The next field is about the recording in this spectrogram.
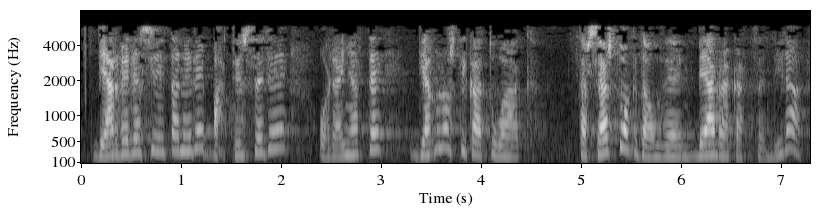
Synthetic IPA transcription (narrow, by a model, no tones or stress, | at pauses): be̞aɾβe̞ɾe̞siet̪ane̞ɾe̞bat̪e̞se̞ɾe̞ | o̞ɾajnaɾt̪e̞d̪iaɣno̞st̪ikat̪uak | t̪ase̞ast̪uakd̪awðe̞mbe̞arakaɾt͡se̞nd̪iɾa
